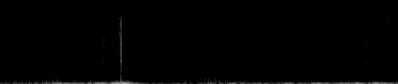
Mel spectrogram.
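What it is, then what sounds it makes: Paperback book pages riffled. Painted nails riffle and scratch through the paper pages of a thick paperback book held open in one hand. Dry, papery rustles and scratches come in short bursts, peaking in one sharper crackle before a brief near-silent pause. The quick, bright page-flicking then resumes over a faint low rumble.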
